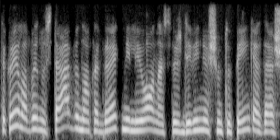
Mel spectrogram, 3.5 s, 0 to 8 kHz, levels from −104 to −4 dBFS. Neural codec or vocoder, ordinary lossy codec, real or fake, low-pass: none; Opus, 64 kbps; real; 7.2 kHz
